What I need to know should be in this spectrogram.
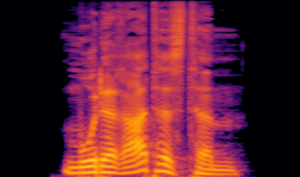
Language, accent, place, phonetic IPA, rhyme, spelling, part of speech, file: German, Germany, Berlin, [modeˈʁaːtəstəm], -aːtəstəm, moderatestem, adjective, De-moderatestem.ogg
- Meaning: strong dative masculine/neuter singular superlative degree of moderat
